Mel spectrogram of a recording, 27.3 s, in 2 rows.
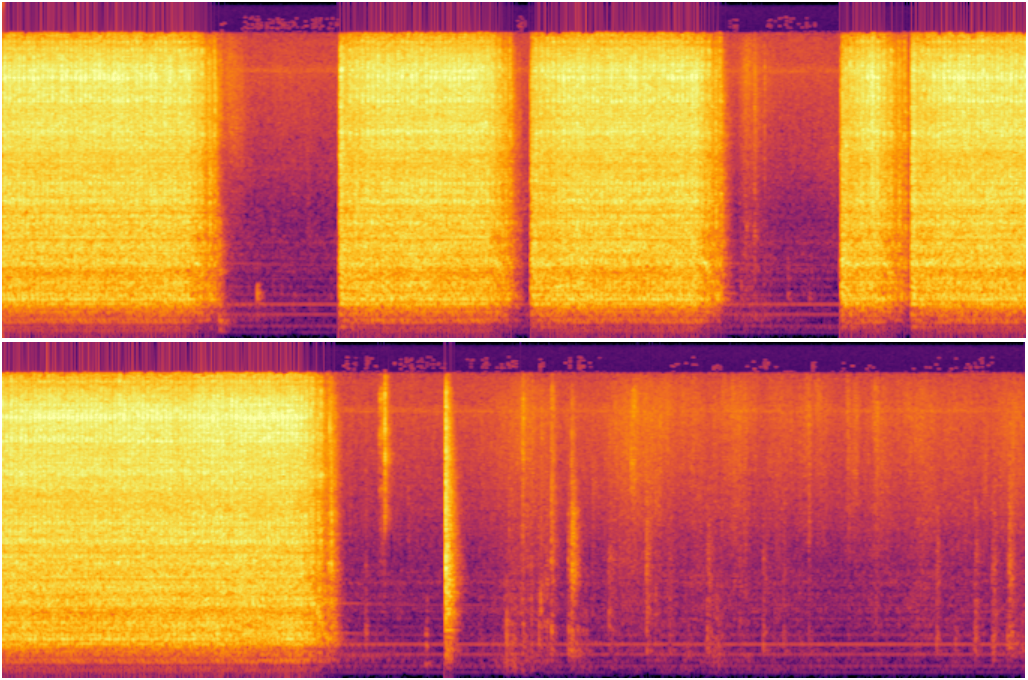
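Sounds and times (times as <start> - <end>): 
home sewing machine: 0.0 - 3.0, 4.5 - 9.7, 11.2 - 18.2.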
